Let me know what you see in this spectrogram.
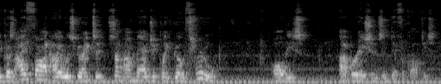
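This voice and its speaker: A man speaks at a fairly high pitch and a moderate pace. His pitch swings very widely, with audible room echo. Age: 70s. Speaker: podcast guest, older man in recovery. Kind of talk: interview. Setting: in host's home.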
